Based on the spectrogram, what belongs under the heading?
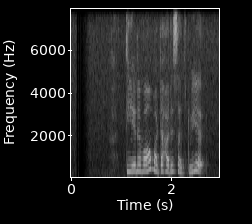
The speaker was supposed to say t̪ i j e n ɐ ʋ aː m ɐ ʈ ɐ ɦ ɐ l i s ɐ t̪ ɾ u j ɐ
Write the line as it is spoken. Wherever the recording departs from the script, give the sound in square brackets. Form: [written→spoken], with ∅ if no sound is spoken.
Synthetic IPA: t̪ i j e n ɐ ʋ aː m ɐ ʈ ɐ ɦ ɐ [l→ɾ] i s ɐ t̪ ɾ u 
